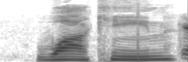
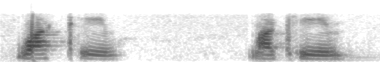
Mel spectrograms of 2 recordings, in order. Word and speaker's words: Joaquin: Joaquin. – Sounds Indian, doesn't it? – Yeah, it's Spanish, actually. It's maybe if it helps you to remember Joaquin Phoenix, the actor.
